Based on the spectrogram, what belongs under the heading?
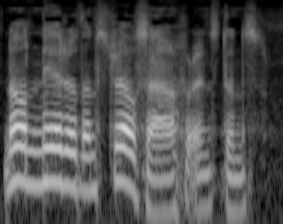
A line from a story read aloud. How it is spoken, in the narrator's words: said poor Fritz with a lovelorn sigh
